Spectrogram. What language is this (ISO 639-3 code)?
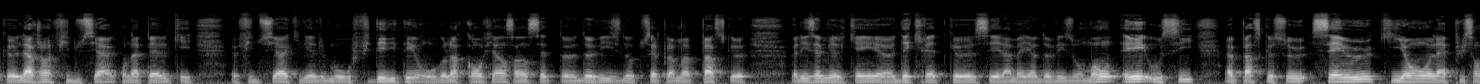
fra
